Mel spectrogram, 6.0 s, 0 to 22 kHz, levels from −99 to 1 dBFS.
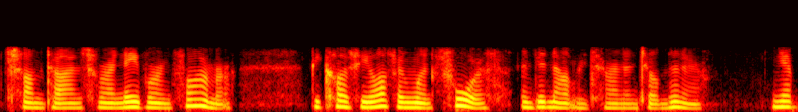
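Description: iLBC codec damage runs throughout this speech: nothing passes above 3.6 kHz, and independently coded frames, consistent with the 30 ms mode, make the sound audibly rough and synthetic.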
